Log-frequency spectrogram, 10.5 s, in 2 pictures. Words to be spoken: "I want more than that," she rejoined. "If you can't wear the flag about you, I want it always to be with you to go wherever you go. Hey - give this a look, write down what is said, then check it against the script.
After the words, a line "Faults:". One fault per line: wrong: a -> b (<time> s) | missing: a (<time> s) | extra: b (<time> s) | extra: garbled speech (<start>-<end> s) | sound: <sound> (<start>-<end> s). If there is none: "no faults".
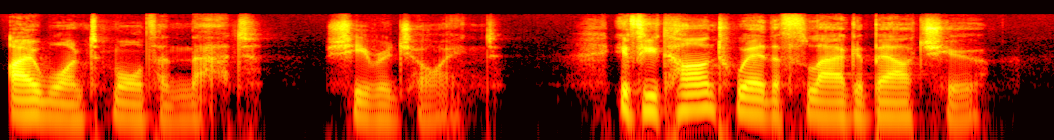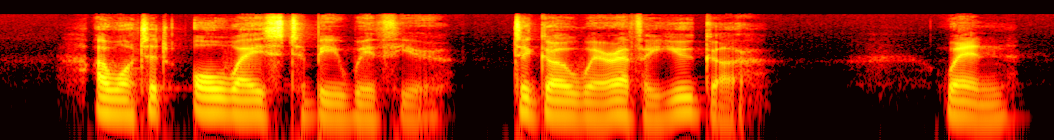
"I want more than that," she rejoined. "If you can't wear the flag about you, I want it always to be with you to go wherever you go. When
Faults:
extra: When (10.0 s)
